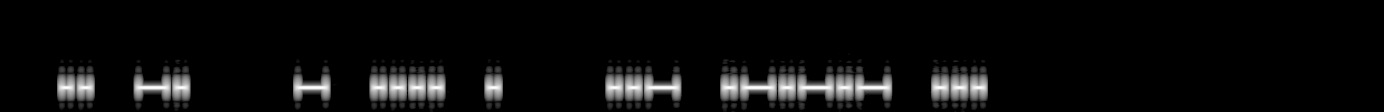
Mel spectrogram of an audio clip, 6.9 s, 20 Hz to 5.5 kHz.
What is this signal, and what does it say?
Morse code, heard as a keyed tone, about 25 wpm, spaced as for 20 wpm, 600 Hz. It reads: IN THE U.S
